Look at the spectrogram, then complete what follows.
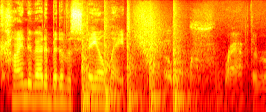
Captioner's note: door banging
